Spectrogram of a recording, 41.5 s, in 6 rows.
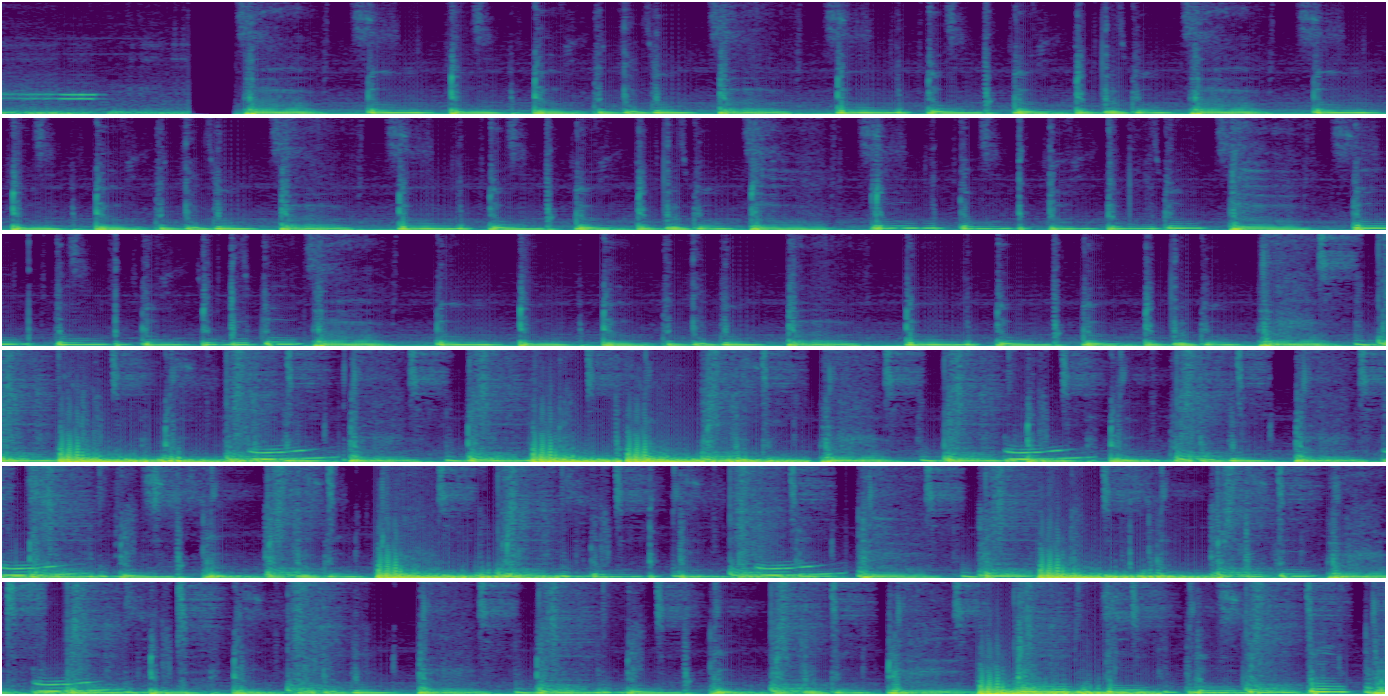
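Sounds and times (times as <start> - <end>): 
vocal beat: 1.2 - 41.4.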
